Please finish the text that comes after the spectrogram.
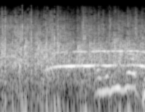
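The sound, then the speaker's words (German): Steady audience applause at a live show fills the space, a dense patter of many hands clapping at once, with a faint tonal whistle and murmuring voices mixed in beneath it. “Applaus und die tollen Geräusche.”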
